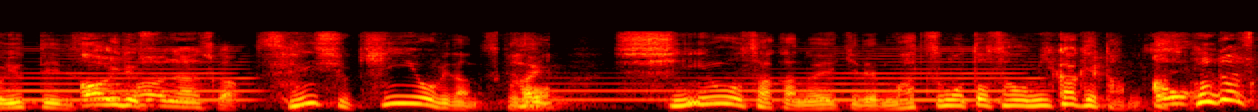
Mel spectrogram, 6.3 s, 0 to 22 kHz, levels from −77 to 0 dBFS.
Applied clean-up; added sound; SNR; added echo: none; Wind instrument, woodwind instrument; 11 dB; none.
